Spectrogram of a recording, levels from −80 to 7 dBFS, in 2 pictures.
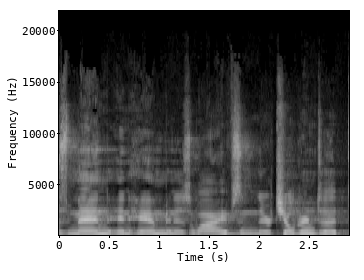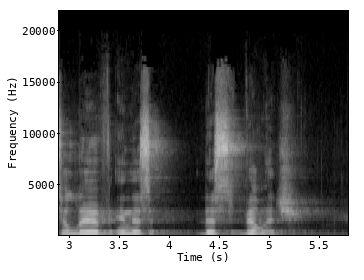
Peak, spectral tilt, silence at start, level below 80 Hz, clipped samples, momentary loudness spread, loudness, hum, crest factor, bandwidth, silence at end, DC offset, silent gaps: -2 dBFS; -2.5 dB/octave; 0 s; -62 dBFS; under 0.1%; 11 LU; -21 LUFS; none; 20 dB; 18.5 kHz; 0.4 s; under 0.1%; none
